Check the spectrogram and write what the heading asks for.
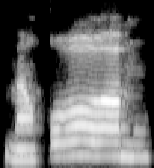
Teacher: Qa is 2 counts long. It is heavy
